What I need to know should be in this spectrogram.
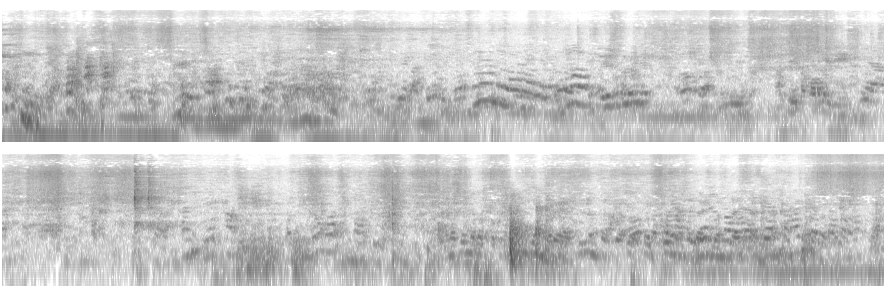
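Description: Men and women chatter in a busy crowd nearby.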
